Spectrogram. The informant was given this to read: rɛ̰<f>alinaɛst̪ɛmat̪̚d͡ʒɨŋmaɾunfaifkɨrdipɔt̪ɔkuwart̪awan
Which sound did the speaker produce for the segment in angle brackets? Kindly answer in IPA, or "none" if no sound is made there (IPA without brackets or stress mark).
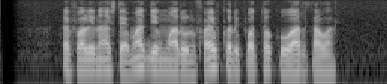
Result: f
